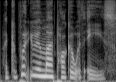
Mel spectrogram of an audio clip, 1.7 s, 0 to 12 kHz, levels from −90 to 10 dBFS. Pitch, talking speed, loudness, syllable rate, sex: 220 Hz, 310 wpm, -17 LUFS, 6.6 syllables/s, female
